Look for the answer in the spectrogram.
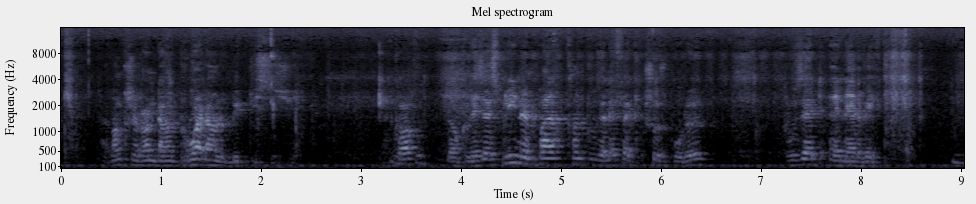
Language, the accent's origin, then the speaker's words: French; United States; chez nous aux États-Unis, on appelle ça appartement studio.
